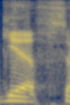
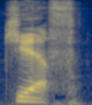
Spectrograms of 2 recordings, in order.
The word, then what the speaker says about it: GIF: People always want to say that, you know, GIF, you know, animated GIFs are pronounced JIF. Like peanut the butter. Fucking peanut butter. – Yeah. – And there's even people saying, well, the original person that made the GIFs actually called them JIFs. Okay, I don't care what the guy said. That's not how it's pronounced. – No, I'm pretty sure it's GIF. – The G doesn't make a J sound.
